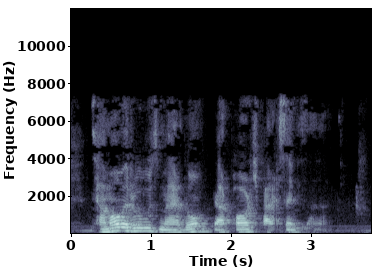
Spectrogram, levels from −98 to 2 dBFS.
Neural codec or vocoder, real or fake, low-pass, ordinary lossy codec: none; real; 7.2 kHz; MP3, 48 kbps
